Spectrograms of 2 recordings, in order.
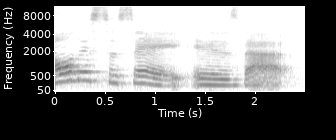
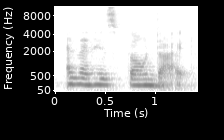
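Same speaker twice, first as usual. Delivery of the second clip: normal talking voice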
